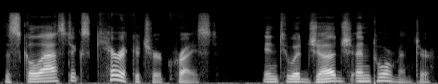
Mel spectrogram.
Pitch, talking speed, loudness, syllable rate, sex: 125 Hz, 125 wpm, -17 LUFS, 4.9 syllables/s, male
